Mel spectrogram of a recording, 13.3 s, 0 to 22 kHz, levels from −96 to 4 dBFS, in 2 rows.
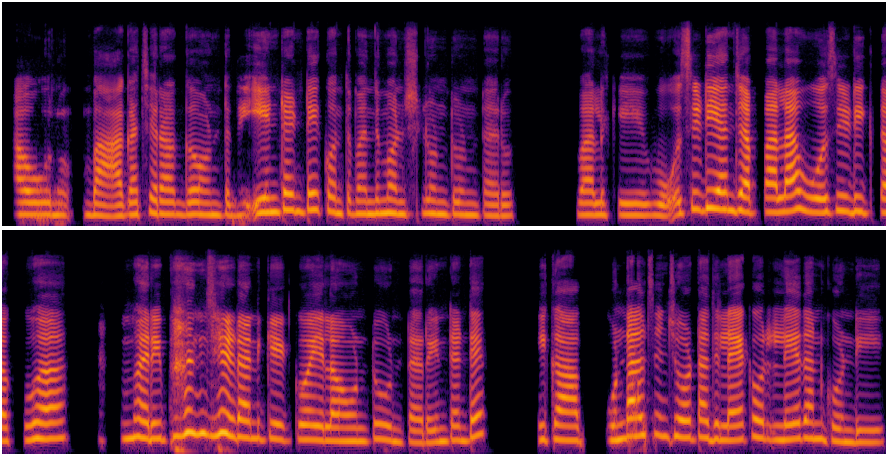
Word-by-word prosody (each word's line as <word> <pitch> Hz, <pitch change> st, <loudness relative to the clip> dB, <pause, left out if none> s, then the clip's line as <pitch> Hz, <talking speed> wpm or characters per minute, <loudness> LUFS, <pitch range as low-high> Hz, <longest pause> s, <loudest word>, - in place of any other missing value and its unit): అవును, 210 Hz, -1 st, -1 dB, 0.3 s
బాగా 190 Hz, +2 st, 0 dB
చిరాగ్గా 215 Hz, -3 st, -2 dB
ఉంటది. 200 Hz, -1 st, -5 dB
ఏంటంటే 260 Hz, +2 st, +2 dB
కొంతమంది 225 Hz, -2 st, -2 dB
మనుషులుంటూంటారు. 215 Hz, -3 st, -4 dB, 0.5 s
వాళ్ళకి 205 Hz, -1 st, -3 dB, 0.3 s
ఓసీడీ 300 Hz, +9 st, 0 dB
అని 290 Hz, -2 st, 0 dB
చెప్పాలా 255 Hz, +1 st, +4 dB, 0.2 s
ఓసీడీ‌కి 255 Hz, -1 st, -1 dB
తక్కువ 250 Hz, +4 st, -1 dB, 0.7 s
మరి 285 Hz, -2 st, +4 dB
పని 375 Hz, +2 st, +5 dB
చేయడానికెక్కువ 280 Hz, -7 st, +3 dB
ఇలా 240 Hz, -1 st, +2 dB
ఉంటూ 235 Hz, +4 st, -5 dB
ఉంటారేంటంటే, 225 Hz, +6 st, -2 dB, 0.5 s
ఇక 265 Hz, -, -5 dB, 0.4 s
ఉండాల్సిన 325 Hz, +4 st, +3 dB
చోట 300 Hz, -1 st, +1 dB
అది 270 Hz, -1 st, -2 dB
లేక 270 Hz, +4 st, +2 dB, 0.2 s
లేదనుకోండి, 250 Hz, -6 st, -1 dB
245 Hz, 115 wpm, -20 LUFS, 215-275 Hz, 0.7 s, పని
